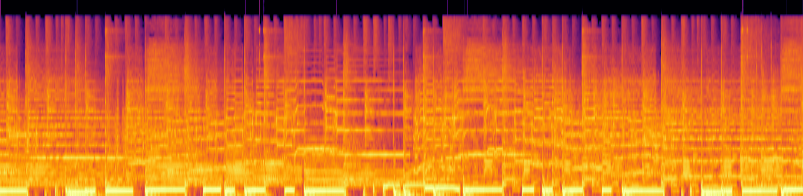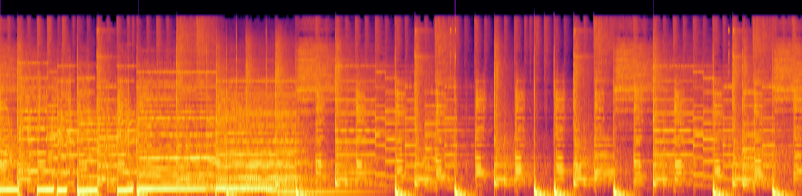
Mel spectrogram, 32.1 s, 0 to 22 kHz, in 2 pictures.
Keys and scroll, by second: 10.8 ctrl+d, 27.8 ctrl+d.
